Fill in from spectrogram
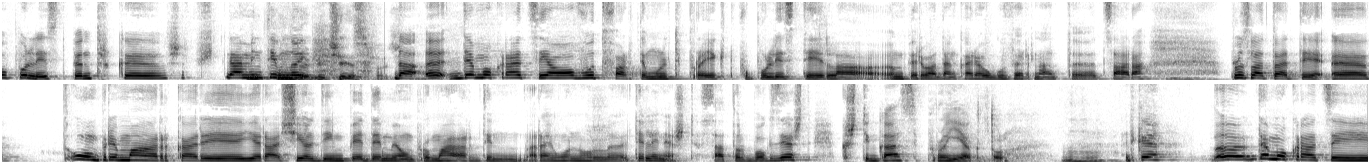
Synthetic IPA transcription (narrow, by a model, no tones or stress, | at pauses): po̞puliʃt̪ʲpe̞nt̪ɾukəneamint̪immnojbit͡ʃesə̥fat͡ʃd̪aʔəd̪e̞mo̞kɾat̪sijawavut̪foart̪e̞mult̪e̥pɾo̞je̞kt̪e̥po̞puliʃt̪ela̰ɨ̰npe̞ɾʲioad̪aɨŋkaɾeawɡuve̞rnat̪t̪saɾʔapluslat̪oat̪e̞ʔə | unpɾimarkaɾe̞je̞ɾʔaʃijeld̪inped̪e̞meunpɾimard̪inrʔajonult̪elenḛʃt̪ʲst̪at̪ulbo̞ɡze̞ʃt̪ʲkɨ̥ʃt̪iɡat̪spɾo̞je̞kt̪ṵl | ad̪ikə | əd̪e̞mo̞kɾat̪sij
